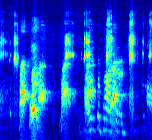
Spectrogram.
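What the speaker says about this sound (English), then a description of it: "The guard dogs?" Guard dogs bark at someone at the door during a home livestream, with several bursts of barking and yips that rise and fall close to the microphone, heard with no talk.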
